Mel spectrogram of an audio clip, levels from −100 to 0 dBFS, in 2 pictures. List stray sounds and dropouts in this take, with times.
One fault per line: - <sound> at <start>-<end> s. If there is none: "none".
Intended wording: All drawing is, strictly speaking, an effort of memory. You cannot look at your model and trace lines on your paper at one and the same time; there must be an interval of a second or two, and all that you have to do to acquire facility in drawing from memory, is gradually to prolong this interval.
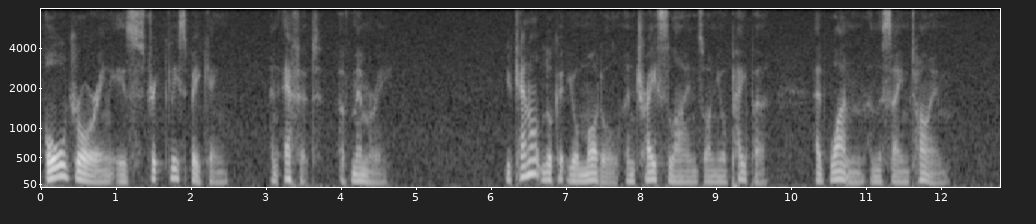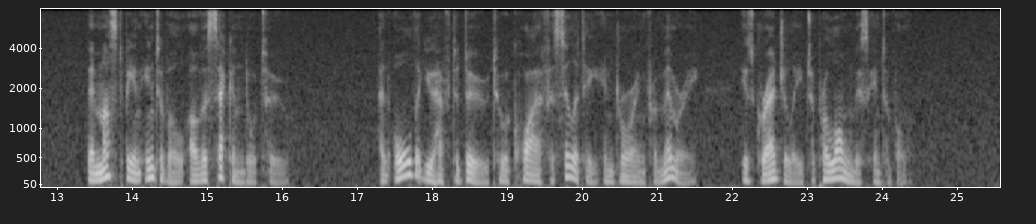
none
